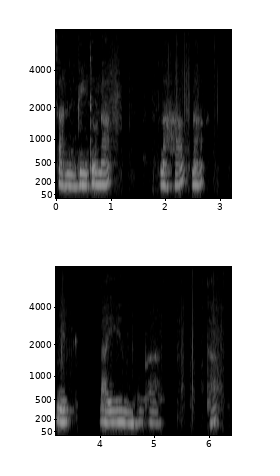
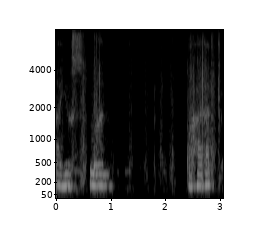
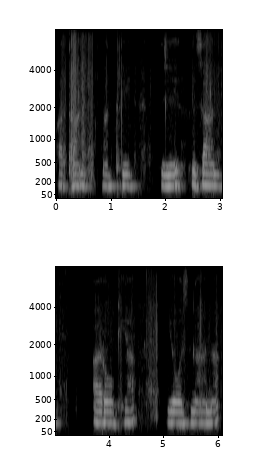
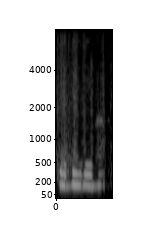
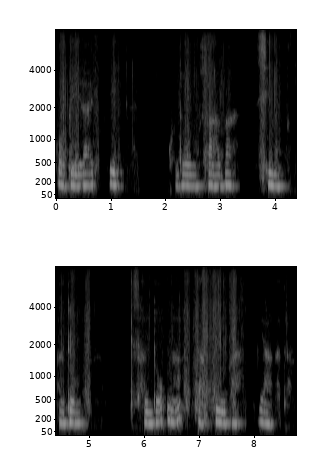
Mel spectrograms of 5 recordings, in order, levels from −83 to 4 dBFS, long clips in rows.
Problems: none marked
